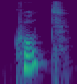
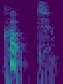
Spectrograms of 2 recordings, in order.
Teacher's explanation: the circumflex affects pronunciation, typically making the vowel sound slightly longer and more closed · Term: more closed O sound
